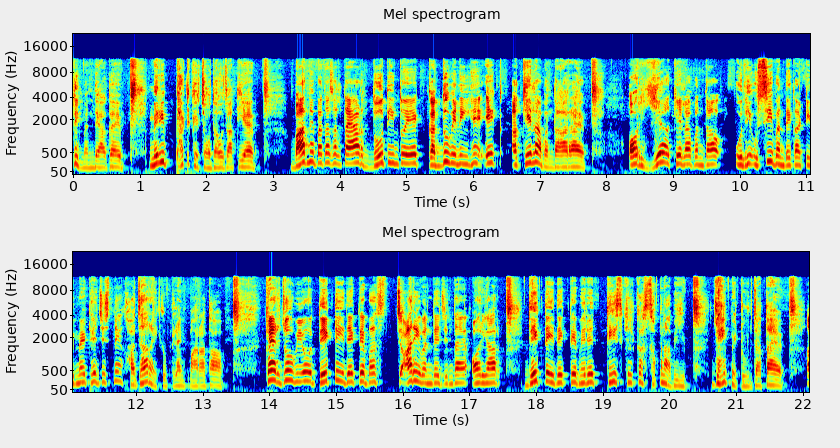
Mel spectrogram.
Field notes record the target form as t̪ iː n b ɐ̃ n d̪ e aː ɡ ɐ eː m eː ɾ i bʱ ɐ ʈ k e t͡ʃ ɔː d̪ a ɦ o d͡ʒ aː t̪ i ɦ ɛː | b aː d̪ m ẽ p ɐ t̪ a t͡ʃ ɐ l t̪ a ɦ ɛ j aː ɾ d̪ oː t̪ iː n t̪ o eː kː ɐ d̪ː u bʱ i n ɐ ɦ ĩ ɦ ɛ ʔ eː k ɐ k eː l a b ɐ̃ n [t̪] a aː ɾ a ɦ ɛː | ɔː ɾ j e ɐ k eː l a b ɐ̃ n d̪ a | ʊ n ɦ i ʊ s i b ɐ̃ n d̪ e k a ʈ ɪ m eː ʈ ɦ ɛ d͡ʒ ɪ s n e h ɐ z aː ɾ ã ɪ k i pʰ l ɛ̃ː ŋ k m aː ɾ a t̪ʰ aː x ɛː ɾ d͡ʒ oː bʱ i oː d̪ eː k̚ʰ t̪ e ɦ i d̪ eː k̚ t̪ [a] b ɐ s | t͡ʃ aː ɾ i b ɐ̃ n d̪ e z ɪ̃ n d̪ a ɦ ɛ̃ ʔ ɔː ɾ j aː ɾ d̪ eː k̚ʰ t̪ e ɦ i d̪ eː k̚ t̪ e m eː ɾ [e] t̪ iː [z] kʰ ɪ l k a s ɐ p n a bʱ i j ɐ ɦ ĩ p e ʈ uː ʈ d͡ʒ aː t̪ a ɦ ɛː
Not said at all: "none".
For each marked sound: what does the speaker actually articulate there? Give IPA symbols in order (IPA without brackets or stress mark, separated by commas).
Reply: d̪, e, e, s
